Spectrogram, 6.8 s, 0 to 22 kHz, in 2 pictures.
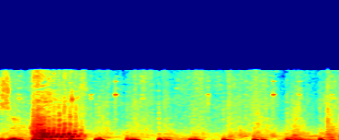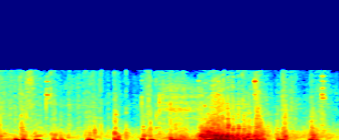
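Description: Horses in Red Dead Redemption 2, with steady clip-clop hoofbeats on the ground and two loud neighs or whinnies, one at the start and one near the end, close and clear with no talking.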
